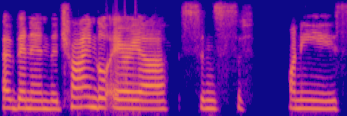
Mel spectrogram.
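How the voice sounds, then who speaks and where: A woman's voice: mid-range voice, little pitch movement, measured pace, a bit bright, clear, resonant tone, dry recording, highs cut off. A young woman from Argentina, a guest musician telling her story in a chatty, playful way over a video call. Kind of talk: casual interview chat.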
